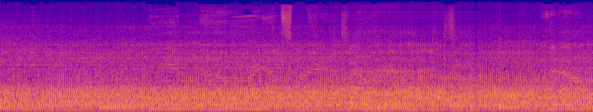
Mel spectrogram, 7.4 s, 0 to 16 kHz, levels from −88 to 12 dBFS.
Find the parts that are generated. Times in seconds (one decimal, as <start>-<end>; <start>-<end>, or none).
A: 4.3-6.0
